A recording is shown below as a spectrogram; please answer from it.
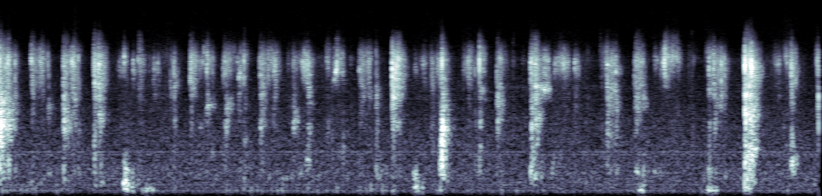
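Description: Tarot cards riffle and snap through a long shuffle and draw, a steady run of quick papery flicks and soft slaps, close and fairly quiet with no talk.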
